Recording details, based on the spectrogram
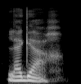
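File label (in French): "gare", French, female; flashcards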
